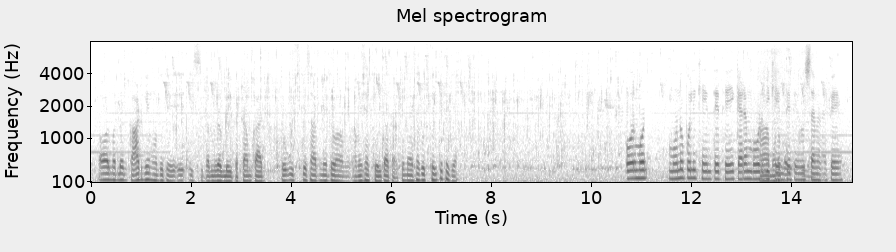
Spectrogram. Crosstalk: present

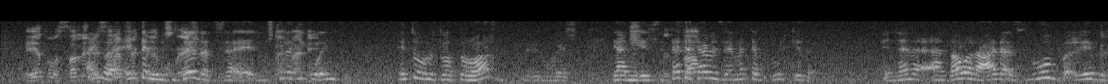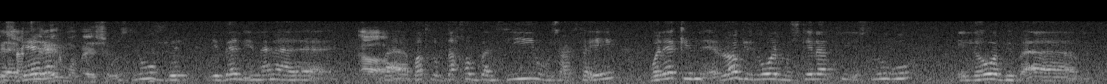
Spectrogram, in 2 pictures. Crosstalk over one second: present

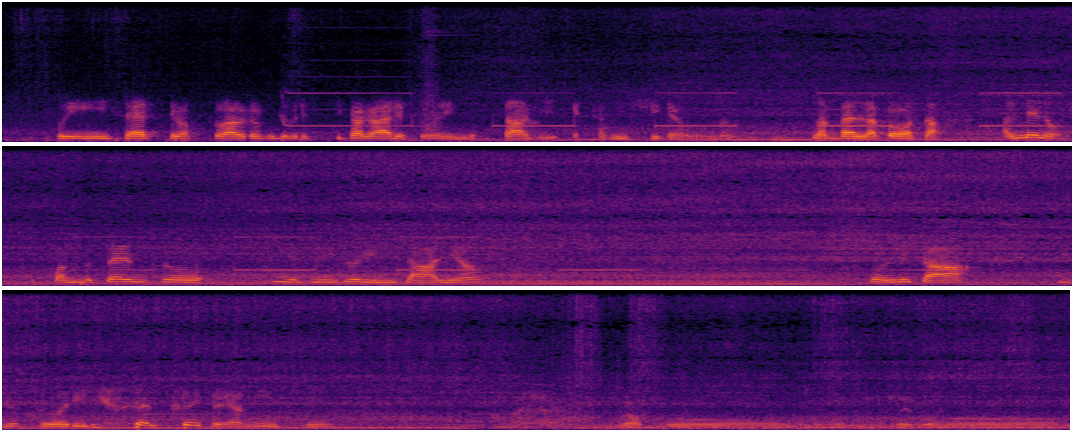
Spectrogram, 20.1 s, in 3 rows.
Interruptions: none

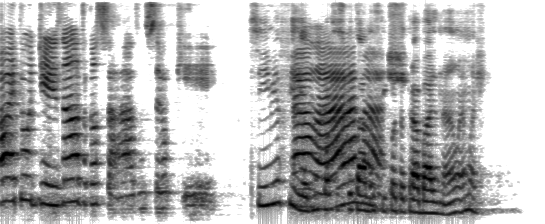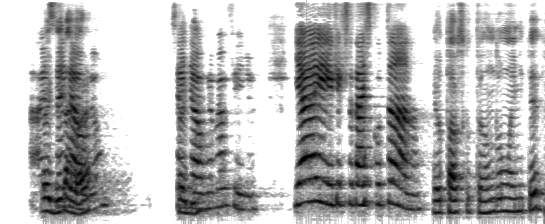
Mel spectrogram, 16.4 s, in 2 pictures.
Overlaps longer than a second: present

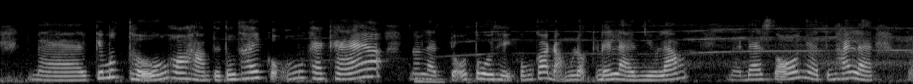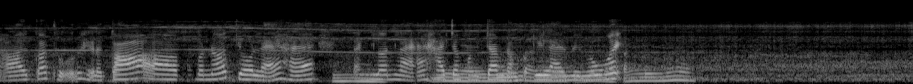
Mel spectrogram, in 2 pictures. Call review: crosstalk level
present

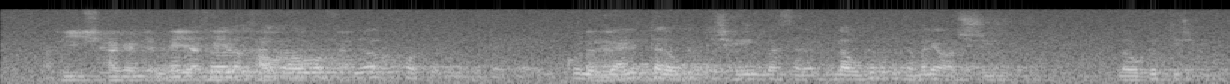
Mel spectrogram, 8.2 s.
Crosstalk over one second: present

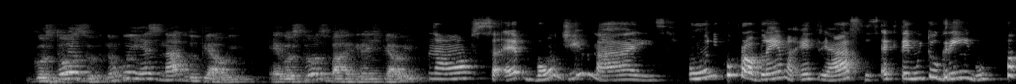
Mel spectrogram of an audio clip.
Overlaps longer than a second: none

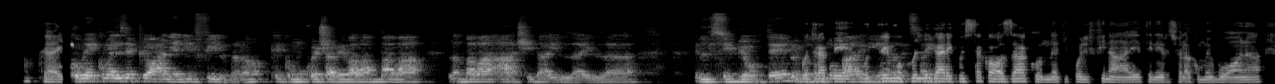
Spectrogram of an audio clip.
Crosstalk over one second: present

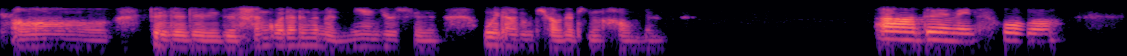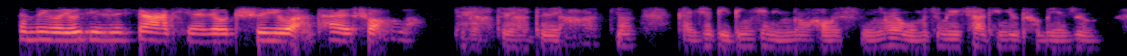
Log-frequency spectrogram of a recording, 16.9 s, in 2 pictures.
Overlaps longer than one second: none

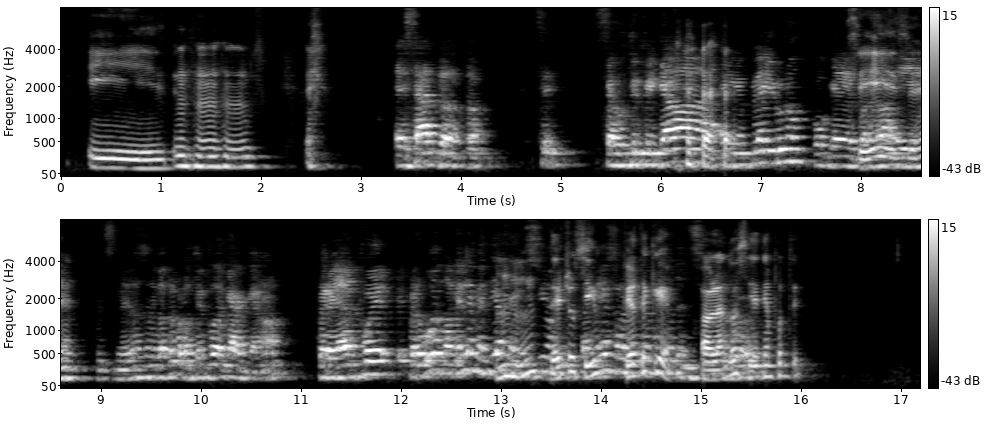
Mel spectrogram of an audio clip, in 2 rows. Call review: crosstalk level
present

